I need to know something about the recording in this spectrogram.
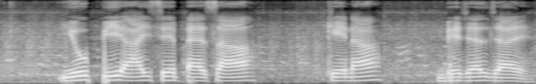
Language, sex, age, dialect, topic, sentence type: Maithili, male, 18-24, Eastern / Thethi, banking, question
